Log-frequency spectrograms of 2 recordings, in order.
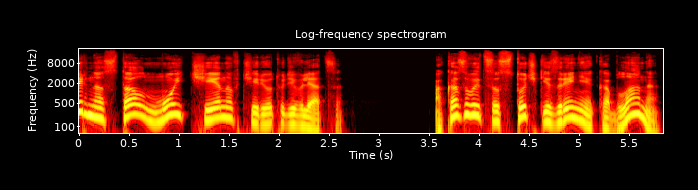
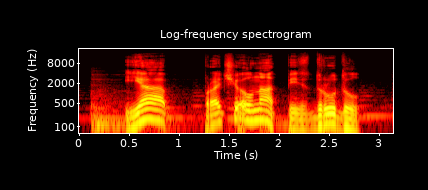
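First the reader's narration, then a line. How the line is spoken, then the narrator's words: Hoarse mutter. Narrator (Russian): хрипло пробормотал Чен Я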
